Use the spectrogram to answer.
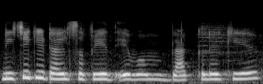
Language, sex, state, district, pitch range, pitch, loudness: Hindi, female, Uttar Pradesh, Lucknow, 230-260 Hz, 245 Hz, -13 LUFS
